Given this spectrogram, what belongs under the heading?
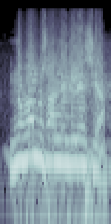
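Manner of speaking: mock husband forbidding church; bossy husband. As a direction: bark it like a controlling husband.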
